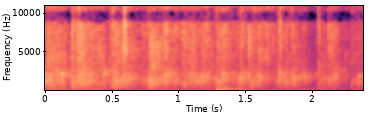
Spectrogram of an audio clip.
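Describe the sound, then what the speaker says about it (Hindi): An indoor audience clapping for itself at a seminar session, a dense, steady patter of many hands at moderate level, slightly uneven with a few louder bursts and no talk over it. "जबरदस्त ताली बजाएंगे अपने लिए"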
